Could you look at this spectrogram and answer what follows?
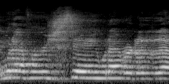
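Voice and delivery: imitating a pushy boyfriend's whatever; dismissive boyfriend. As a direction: wave her worries away, bored. Voicing boyfriend who wants her stay.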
